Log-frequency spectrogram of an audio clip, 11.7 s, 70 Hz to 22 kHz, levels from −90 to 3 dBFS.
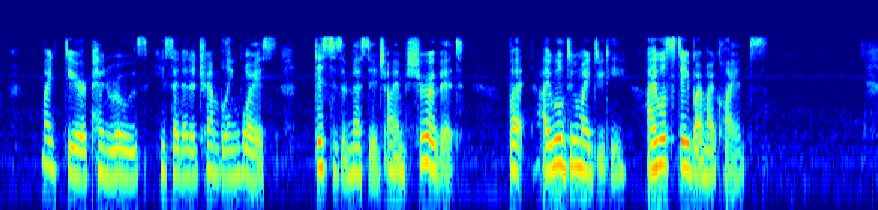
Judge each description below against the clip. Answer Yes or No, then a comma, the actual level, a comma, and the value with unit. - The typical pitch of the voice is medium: No, high, 205 Hz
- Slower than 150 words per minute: No, average, 165 wpm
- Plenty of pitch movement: No, average, 3.5 semitones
